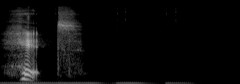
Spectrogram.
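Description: A woman's brief vocal sound with a breathy burst after it, then a few faint clicks of a computer mouse as the slide advances.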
